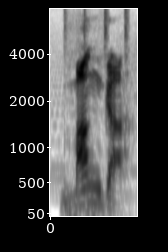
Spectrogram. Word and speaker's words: manga: the rest of you it is in fact pronounced manga call me crazy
